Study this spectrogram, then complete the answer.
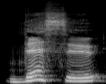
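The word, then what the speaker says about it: です: When you see that in writing, desu in reality, the u at the very end is really not pronounced. I say that and I don't know the exact rule. I've never asked a Japanese person this before, but men are more likely definitely not to say the U.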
